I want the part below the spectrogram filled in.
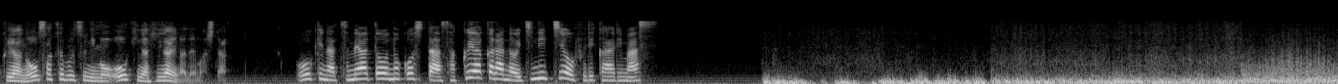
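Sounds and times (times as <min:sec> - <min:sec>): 
speech: 0:00.0 - 0:02.4, 0:03.0 - 0:06.6
strong typhoon wind gusts buffeting the microphone: 0:07.6 - 0:13.3.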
